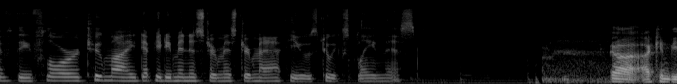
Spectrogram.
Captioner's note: speaking French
